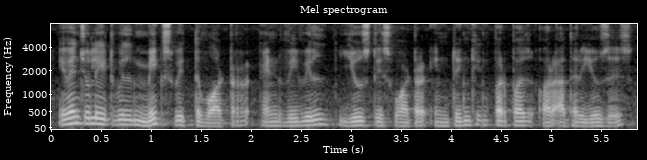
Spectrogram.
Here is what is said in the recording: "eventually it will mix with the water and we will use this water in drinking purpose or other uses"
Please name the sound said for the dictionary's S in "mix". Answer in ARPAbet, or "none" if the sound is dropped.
S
